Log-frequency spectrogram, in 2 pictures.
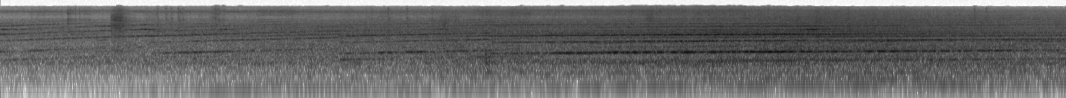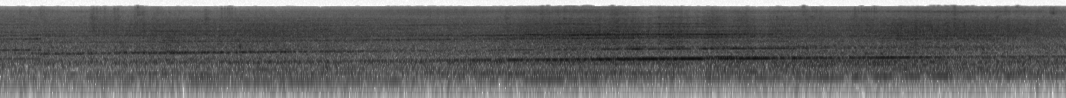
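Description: A train's electric motors whine, rising steadily in pitch as it gathers speed.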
